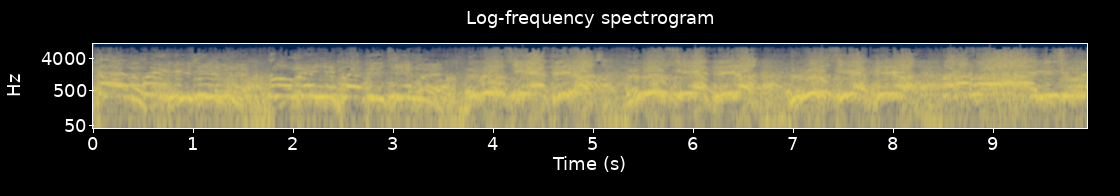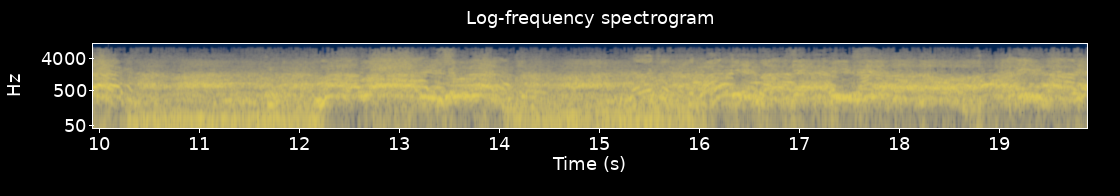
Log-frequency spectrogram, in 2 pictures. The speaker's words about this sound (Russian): Их собравшиеся использовали в качестве трибуны для исполнения своих кричалок. В основном эти выкрики носили ярко выраженный националистический и конкретно антикавказский характер.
